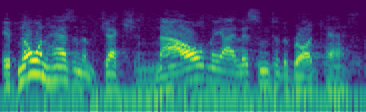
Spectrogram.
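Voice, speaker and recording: An actor playing a flustered, sardonic middle-aged American father in an old radio sitcom, pleading for peace and quiet. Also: mid-range voice, big pitch swings, moderate pace, breathy edge. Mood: exasperated, firm. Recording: muffled, noisy vintage radio recording.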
